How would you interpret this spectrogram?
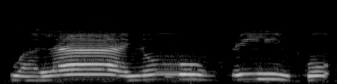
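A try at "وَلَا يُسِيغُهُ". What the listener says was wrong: Pendek sihnya.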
